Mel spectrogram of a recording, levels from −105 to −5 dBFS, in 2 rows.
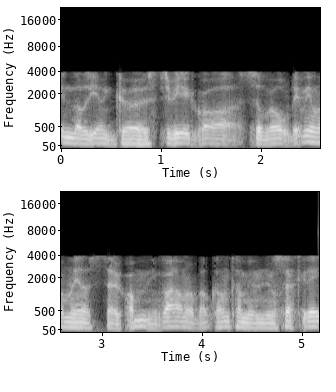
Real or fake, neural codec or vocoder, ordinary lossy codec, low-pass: fake; codec, 16 kHz in and 24 kHz out, 0.4 kbps, LongCat-Audio-Codec, four codebook decoder; AAC, 16 kbps; 7.2 kHz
